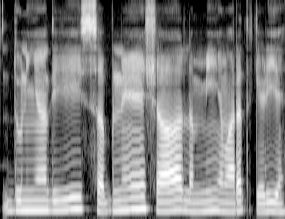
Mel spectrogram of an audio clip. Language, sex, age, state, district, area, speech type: Dogri, male, 18-30, Jammu and Kashmir, Kathua, rural, read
